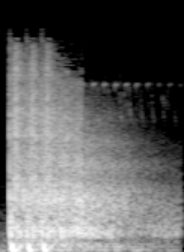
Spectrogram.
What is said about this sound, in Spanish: Logró detonar algunos proyectiles que le impactaron en el pecho.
